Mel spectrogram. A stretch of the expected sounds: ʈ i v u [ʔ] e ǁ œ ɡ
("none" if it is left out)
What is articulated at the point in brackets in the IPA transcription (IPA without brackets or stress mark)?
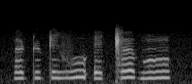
ʔ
